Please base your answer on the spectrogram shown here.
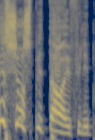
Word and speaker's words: hospital: a ver Professo Pessoal esse hinho aqui ele é chamado de letra etimológica ele não tem som nenhum e o h foi ficando só pela etimologia pela origem das palavras pela evolução da língua mas ele não é nem pronunciado tá então aqui a partir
